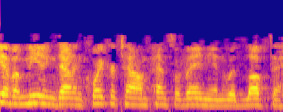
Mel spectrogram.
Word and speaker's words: Quakertown: It's not convenient to drive 6 hours to Quakertown. Which, by the way, I've been pronouncing Quackertown.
